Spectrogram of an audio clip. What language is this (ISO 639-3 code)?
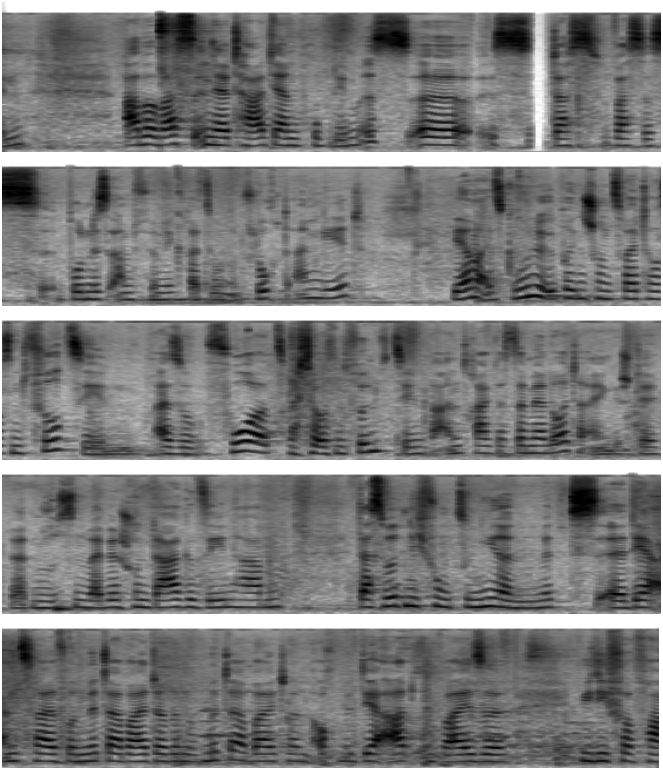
deu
